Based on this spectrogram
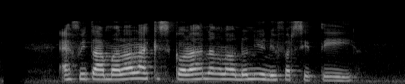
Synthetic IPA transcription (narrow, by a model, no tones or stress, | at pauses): ʔɛfit̪amalalaɡ̥isə̥kolahnaŋlɔndɔnjunifərsit̪i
